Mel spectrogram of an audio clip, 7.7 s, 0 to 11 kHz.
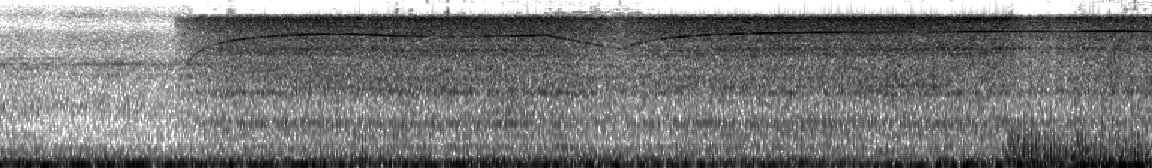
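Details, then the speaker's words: Maktec MT90/MT91A angle grinder after repairing a seized motor and replacing bearings, brushes refitted: spins up quickly to a clean steady high whine with no rubbing between armature and stator, no vibration; normal running. "Oke disini untuk suaranya normal dan gak ada getaran ya enggak ada yang gesekan antara angker sama gulungan"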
